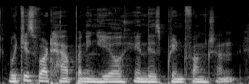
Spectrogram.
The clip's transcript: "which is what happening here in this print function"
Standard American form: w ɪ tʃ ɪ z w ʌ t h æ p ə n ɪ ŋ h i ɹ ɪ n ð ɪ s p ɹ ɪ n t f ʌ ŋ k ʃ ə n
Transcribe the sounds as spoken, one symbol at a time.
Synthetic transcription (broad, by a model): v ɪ tʃ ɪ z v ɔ t h æ p ə n ɪ ŋ h i ɹ ɪ n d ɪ s p ɹ ɪ n t f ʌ ŋ k ʃ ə n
